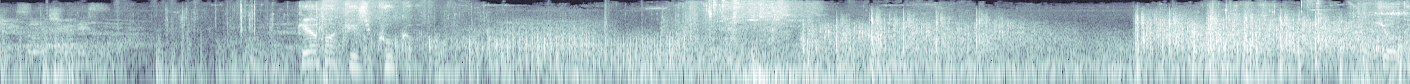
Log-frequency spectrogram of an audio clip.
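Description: Footsteps crunch quickly on dirt and rock.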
